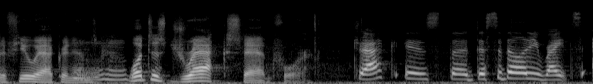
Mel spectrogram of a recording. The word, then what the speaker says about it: DRACH: Not Dracula, but DRAC.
